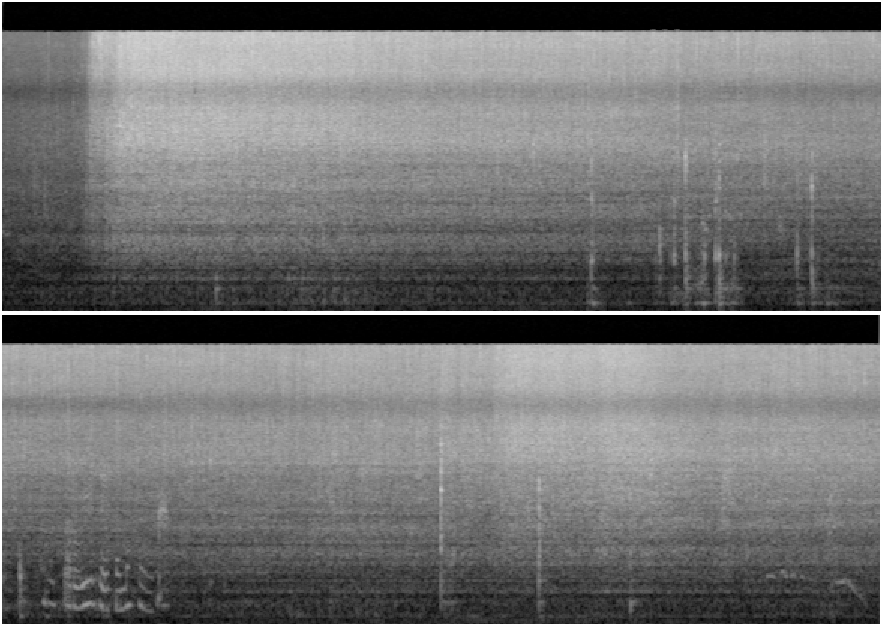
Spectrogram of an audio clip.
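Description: Minced-meat, tomato and onion masala hitting hot oil in a steel karahi, which sizzles suddenly and loudly about a second in, then goes on frying steadily with the clink and scrape of a steel ladle stirring. The sizzle swells again later as more mixture is ladled in.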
